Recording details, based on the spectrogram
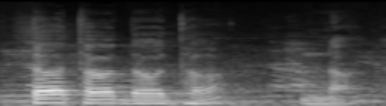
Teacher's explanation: તમારું જે જે જીભનું જે ટેરવું છે એ ક્યાં અડે? દાંતને સ્પર્શે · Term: દંત્ય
